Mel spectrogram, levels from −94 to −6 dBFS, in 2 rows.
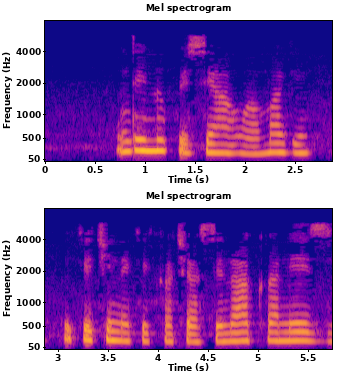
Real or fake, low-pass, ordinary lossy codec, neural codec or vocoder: fake; 7.2 kHz; MP3, 24 kbps; codec, 16 kHz, 16 kbps, FunCodec, trained on LibriTTS, 50 frames a second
